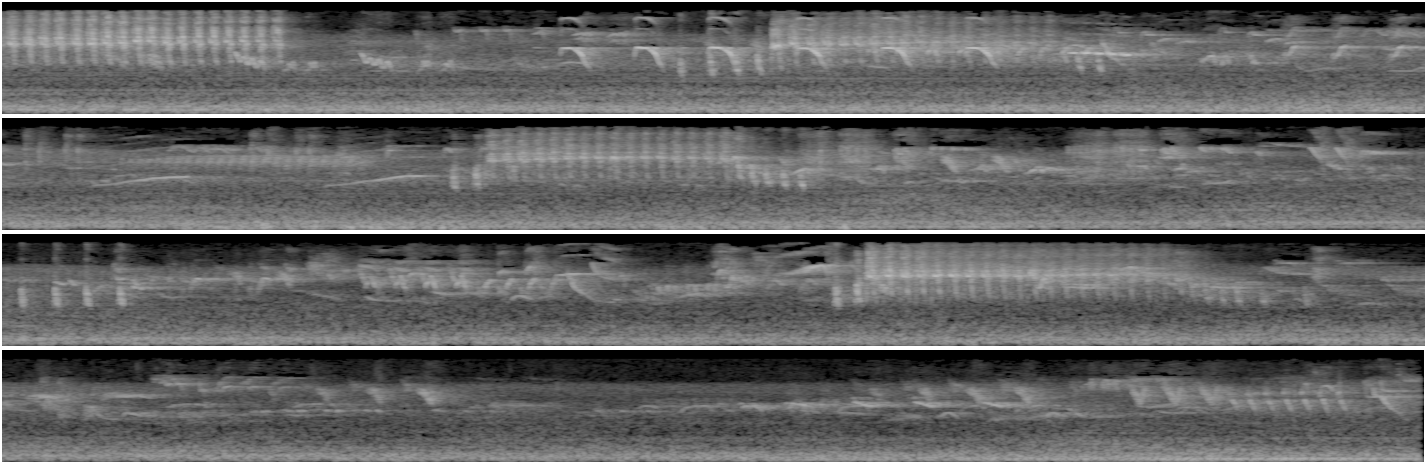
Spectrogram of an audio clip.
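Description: Songbirds chirping and singing, with a fast run of repeated notes a few seconds in and short rising calls scattered through.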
